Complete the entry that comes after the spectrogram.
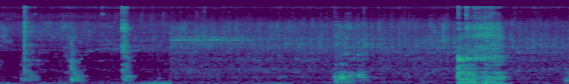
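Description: Onion-tomato spice masala frying in oil in a kadai, with a steady sizzle. A spatula stirs and scrapes the pan a few times in the first second or so. A louder brief noise comes about four and a half seconds in.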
